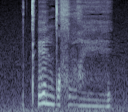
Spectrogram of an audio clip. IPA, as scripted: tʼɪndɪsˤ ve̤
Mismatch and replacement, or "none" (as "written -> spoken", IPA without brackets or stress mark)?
none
